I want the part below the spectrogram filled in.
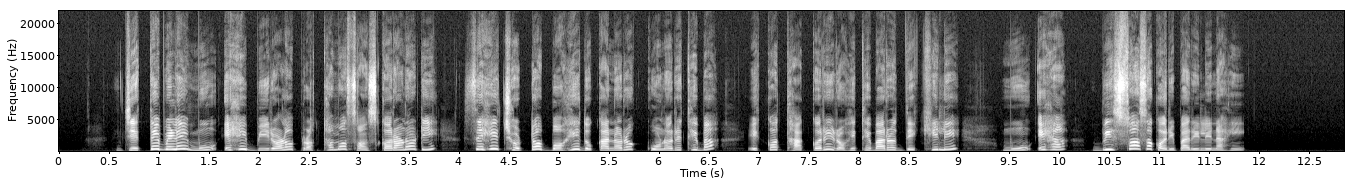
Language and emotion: Odia, surprised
